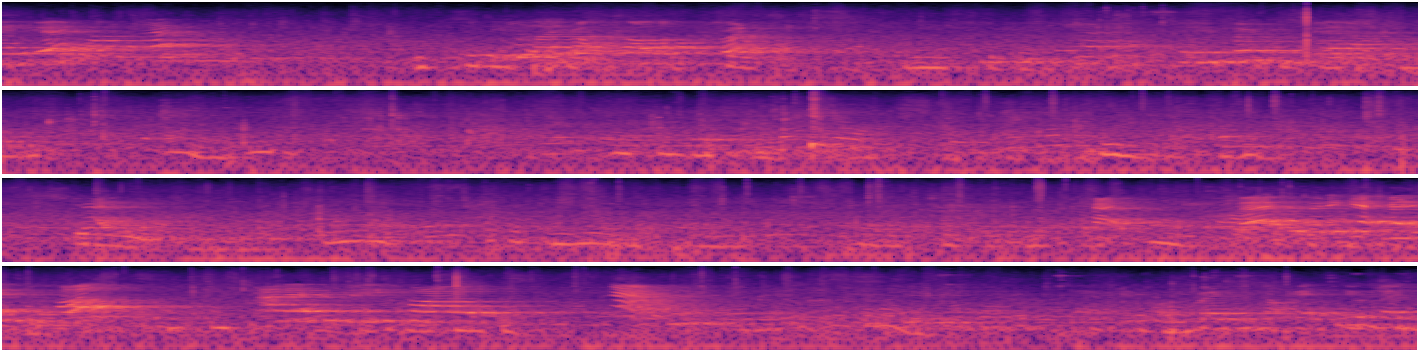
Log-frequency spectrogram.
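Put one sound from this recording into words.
Children and women talk nearby in a large echoing hall.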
